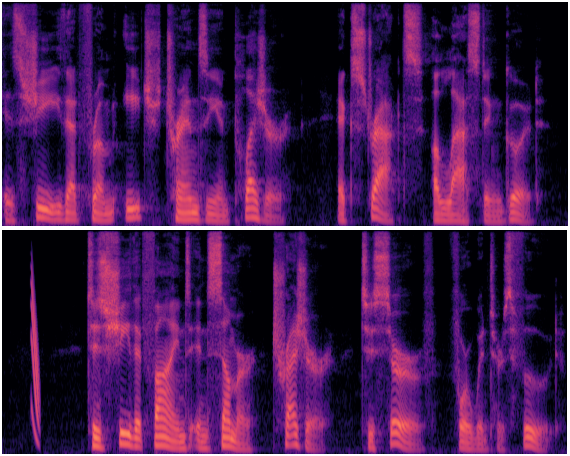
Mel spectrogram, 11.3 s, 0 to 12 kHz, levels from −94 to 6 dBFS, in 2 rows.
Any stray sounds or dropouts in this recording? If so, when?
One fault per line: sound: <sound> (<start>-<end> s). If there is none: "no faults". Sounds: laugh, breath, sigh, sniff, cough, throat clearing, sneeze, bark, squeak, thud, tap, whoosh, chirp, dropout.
sound: chirp (6.0-6.1 s)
